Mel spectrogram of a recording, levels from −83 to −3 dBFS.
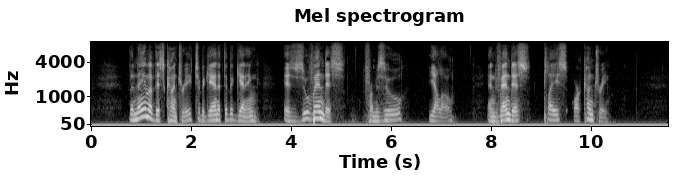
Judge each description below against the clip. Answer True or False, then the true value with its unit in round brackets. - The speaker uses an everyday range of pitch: True (4.0 semitones)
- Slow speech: True (110 wpm)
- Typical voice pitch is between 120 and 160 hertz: True (135 Hz)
